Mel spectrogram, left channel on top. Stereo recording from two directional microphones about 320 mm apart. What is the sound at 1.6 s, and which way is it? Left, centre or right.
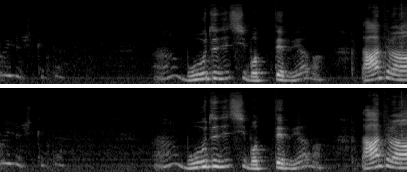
Speech, centre.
